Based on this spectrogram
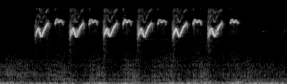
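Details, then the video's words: A cinereous tit sings a quick series of six high, bright two-part phrases, a sharp swooping note and then a short thin one, about three a second. "GELATIK BATU GACOR | WUCIT PANJANGNYA BIKIN GELATIK LAIN JADI TERPANCING UNTUK IKUT BUNYI"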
